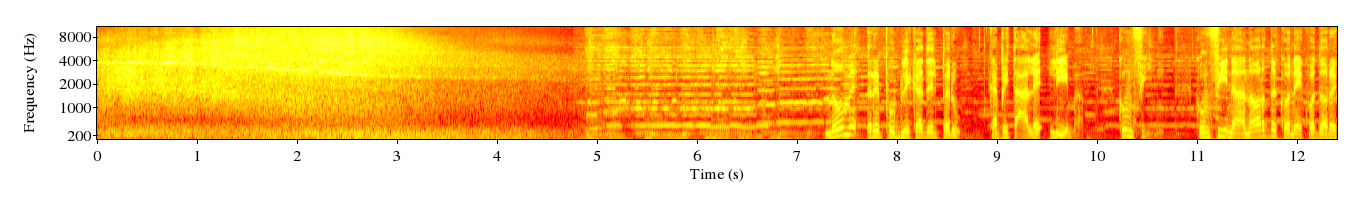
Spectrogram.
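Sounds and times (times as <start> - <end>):
airplane taking off: 0.0 - 12.3
music: 4.8 - 12.3
speech: 7.3 - 12.3.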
